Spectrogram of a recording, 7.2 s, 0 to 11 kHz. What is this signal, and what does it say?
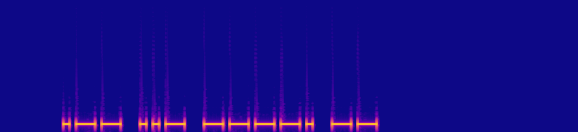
Morse code, heard as a keyed tone, about 15 wpm, 700 Hz. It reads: WU9M
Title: USA Call Signs - 4 Characters - Repeated 2x - 15wpm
